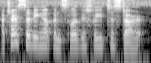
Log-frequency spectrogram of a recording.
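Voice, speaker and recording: A playthrough host reading a visual novel aloud as expressive, dramatic scripted narration. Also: medium pitch, fairly quick, a little hiss or hum. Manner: dramatic reading, acts out dialogue.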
